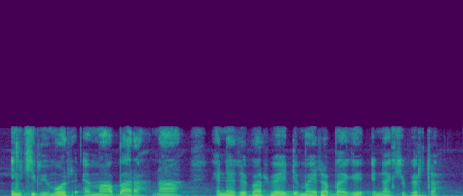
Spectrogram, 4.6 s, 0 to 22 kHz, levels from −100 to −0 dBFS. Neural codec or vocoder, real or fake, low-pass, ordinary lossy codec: none; real; none; none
